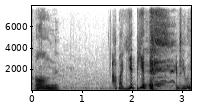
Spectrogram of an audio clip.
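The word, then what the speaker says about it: Aang: Ain, where have you been? Who? Ain, What? the Avatar. Where's Appa? Dude, it's pronounced Ong.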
